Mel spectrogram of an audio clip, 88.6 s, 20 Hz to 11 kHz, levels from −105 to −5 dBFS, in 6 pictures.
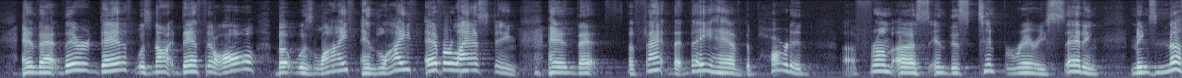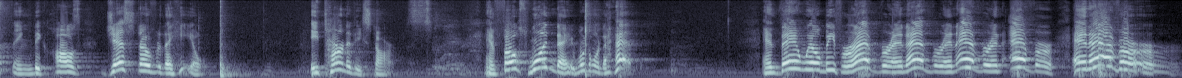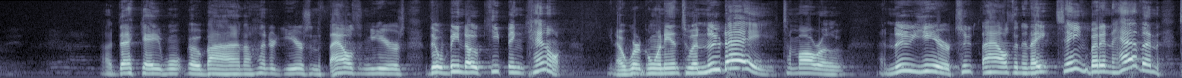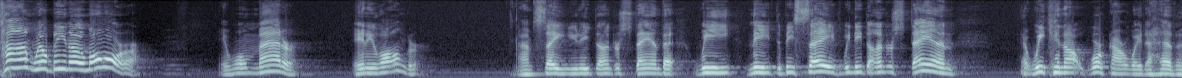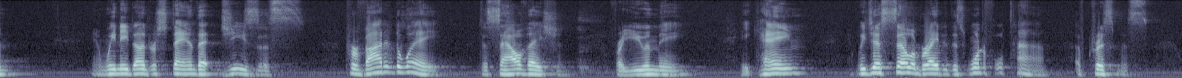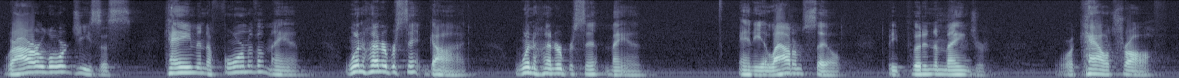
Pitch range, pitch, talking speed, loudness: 140-200 Hz, 170 Hz, 125 wpm, -28 LUFS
